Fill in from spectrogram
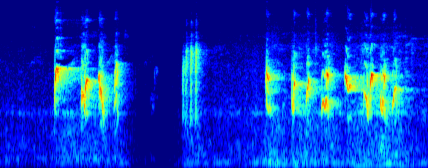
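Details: Bulbul call used as a trapping lure: short bubbly, chattering phrases of warbling notes, one opening with a held whistle, then a brief buzzy burst and a longer run of rapid chirps.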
